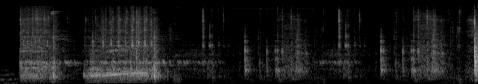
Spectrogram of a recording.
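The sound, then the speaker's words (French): Sewing machines run in closed shops in Lisieux, Normandy, where masks are being made. A steady whirring stitch run is followed by several shorter bursts of needle chatter, faint and mechanical. “En Normandie, à Lisieux, derrière les rideaux baissés de ces magasins fermés, les machines à coudre tournent à plein régime.”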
